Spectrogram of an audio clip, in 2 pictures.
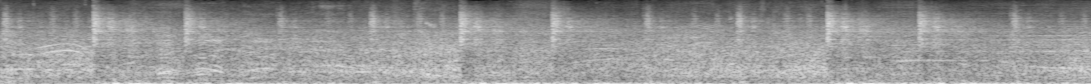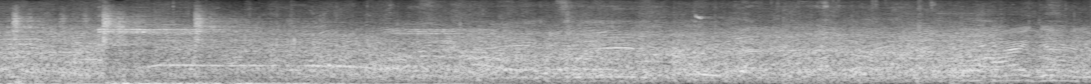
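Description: Music playing over an arena's sound system with a heavy bass beat, over the murmur of the crowd. The bass drops out about three-quarters of the way through, leaving the crowd chatter.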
